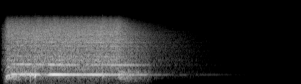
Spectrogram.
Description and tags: Estlack lift 3
hydraulic lift, varying pitches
